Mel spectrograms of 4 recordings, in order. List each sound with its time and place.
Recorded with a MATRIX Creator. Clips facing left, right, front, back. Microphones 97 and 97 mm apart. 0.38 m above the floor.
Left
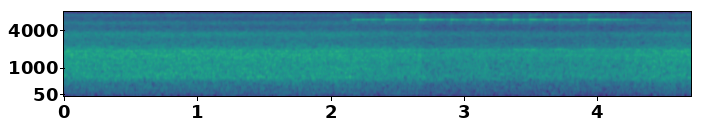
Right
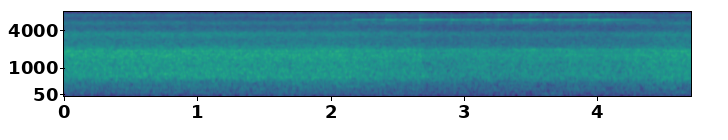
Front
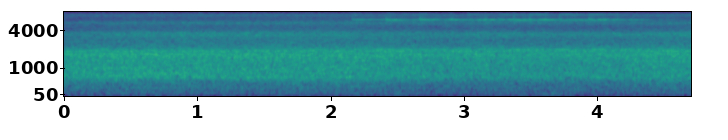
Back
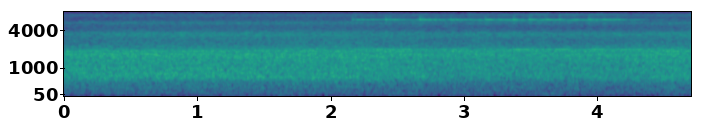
2.1 s a bell: 115° right, 1.7 m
